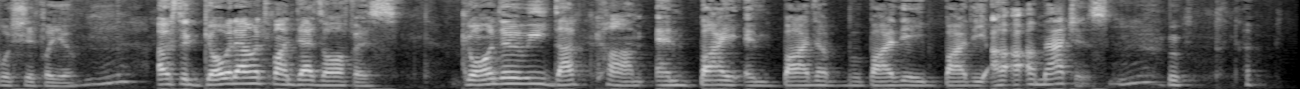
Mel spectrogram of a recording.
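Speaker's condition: Stutter; stutter since childhood, speech therapist in school; still has a stutter; no stuttering when performing in wrestling ring; repeated words, blocks

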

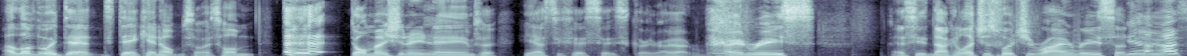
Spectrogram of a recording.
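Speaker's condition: No condition

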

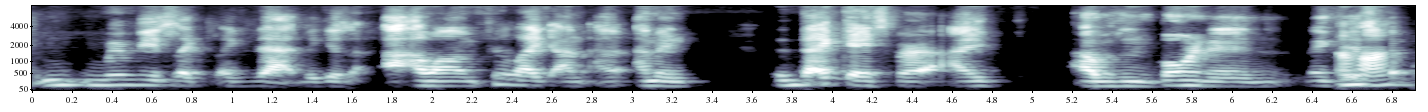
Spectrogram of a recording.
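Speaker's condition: Down syndrome; gave TEDx talk

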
